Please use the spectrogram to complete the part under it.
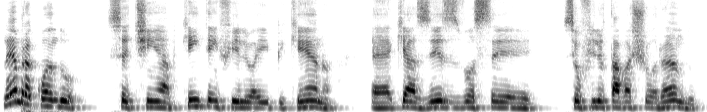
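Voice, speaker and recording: A Brazilian man with a fairly high voice talks as a podcast guest. He explains his ideas in an animated way and slips into quick bits of acted-out dialogue. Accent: Brazilian Portuguese. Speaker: podcast guest, real estate trainer. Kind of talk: casual podcast conversation.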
